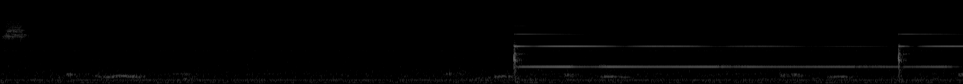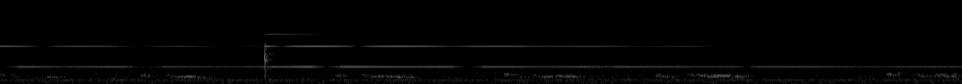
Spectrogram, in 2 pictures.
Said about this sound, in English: And in a few breaths, we'll begin to pivot back into our conversational space and I'll cue that by ringing the bell three times.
